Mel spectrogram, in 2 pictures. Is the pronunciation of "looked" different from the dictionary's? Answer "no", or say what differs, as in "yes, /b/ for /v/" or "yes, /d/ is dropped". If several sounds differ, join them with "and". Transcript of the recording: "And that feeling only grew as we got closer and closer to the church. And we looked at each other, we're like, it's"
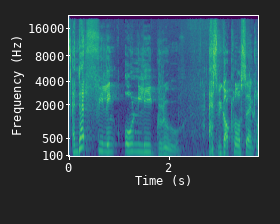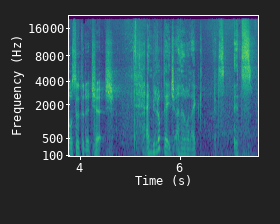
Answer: no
